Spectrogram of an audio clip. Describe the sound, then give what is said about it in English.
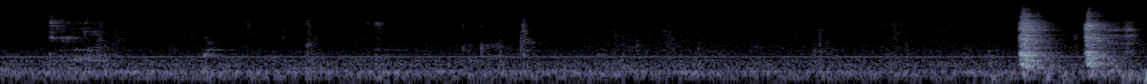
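Water trickles and pours softly at a steady low level, with faint drips, then two brief louder splashes near the end, as water is poured out as an offering in honor of healing. No one speaks. “And so I offer this water in uh, honor of the power of healing and as a reminder that all water is healing.”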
